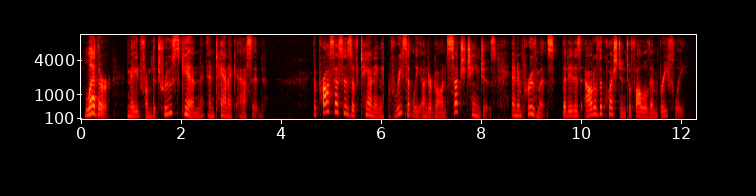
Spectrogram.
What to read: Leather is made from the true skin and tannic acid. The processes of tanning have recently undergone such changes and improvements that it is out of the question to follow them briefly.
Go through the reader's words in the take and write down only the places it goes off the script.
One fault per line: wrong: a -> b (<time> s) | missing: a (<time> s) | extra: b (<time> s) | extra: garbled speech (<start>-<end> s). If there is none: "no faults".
missing: is (0.6 s)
